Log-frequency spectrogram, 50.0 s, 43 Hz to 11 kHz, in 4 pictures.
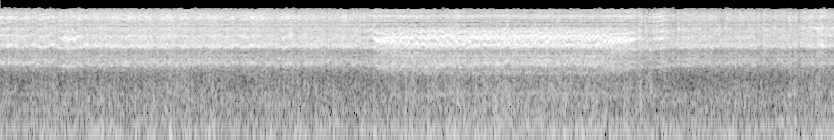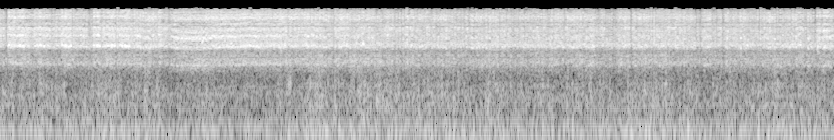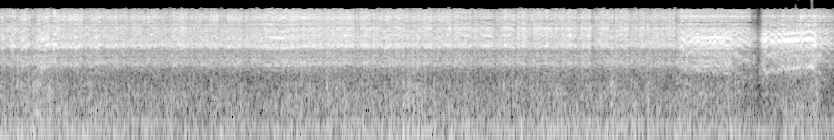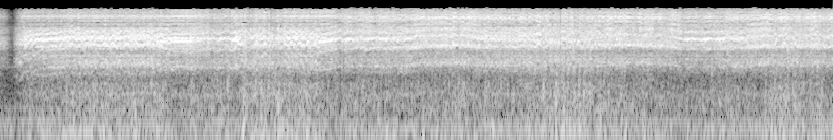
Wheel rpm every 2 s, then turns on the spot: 230, 230, 220, 200, 210, 230, 230, 230, 230, 230, 230, 230, 230, 230, 230, 230, 230, 210, 120, 180, 200, 210, 220, 220, 220.
none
